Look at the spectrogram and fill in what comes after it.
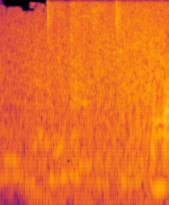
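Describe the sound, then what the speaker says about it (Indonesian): Coban Putri waterfall near Batu, Malang, roars as a steady broadband rush of falling water, close and continuous, with people talking over it. "Ini air terjun Coban Putri."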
